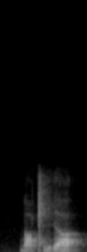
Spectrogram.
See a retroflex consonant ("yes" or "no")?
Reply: yes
